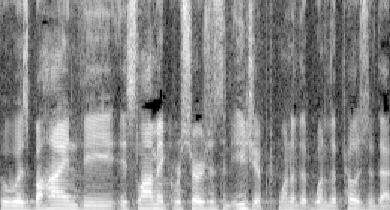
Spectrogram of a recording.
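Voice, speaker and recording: A man is speaking. He has an American accent. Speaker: imam and 9/11 activist speaker. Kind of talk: Q&A after a public talk. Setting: conference hall with audience. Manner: repeats words often, halting.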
